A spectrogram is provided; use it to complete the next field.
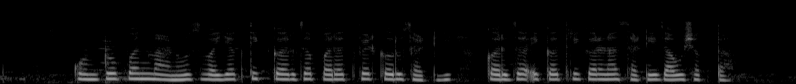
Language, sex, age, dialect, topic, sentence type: Marathi, female, 18-24, Southern Konkan, banking, statement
